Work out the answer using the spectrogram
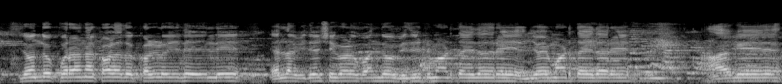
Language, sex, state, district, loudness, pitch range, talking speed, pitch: Kannada, male, Karnataka, Raichur, -16 LUFS, 155-165 Hz, 130 wpm, 160 Hz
